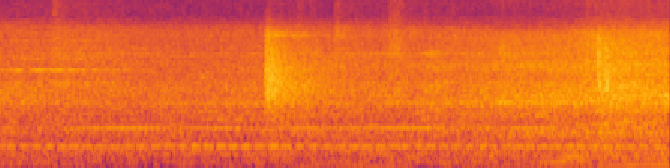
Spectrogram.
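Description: Factory roller machinery running with a steady drone and hum. A sudden hiss starts about two seconds in.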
